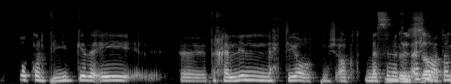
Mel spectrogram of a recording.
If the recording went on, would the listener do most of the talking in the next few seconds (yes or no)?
yes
